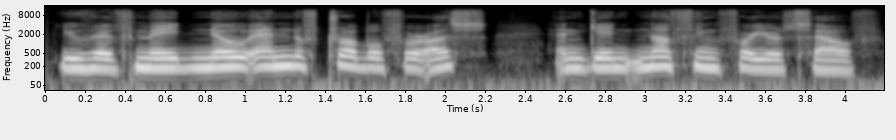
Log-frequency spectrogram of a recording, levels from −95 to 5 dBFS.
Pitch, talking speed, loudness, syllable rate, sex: 180 Hz, 200 wpm, -17 LUFS, 4.8 syllables/s, female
